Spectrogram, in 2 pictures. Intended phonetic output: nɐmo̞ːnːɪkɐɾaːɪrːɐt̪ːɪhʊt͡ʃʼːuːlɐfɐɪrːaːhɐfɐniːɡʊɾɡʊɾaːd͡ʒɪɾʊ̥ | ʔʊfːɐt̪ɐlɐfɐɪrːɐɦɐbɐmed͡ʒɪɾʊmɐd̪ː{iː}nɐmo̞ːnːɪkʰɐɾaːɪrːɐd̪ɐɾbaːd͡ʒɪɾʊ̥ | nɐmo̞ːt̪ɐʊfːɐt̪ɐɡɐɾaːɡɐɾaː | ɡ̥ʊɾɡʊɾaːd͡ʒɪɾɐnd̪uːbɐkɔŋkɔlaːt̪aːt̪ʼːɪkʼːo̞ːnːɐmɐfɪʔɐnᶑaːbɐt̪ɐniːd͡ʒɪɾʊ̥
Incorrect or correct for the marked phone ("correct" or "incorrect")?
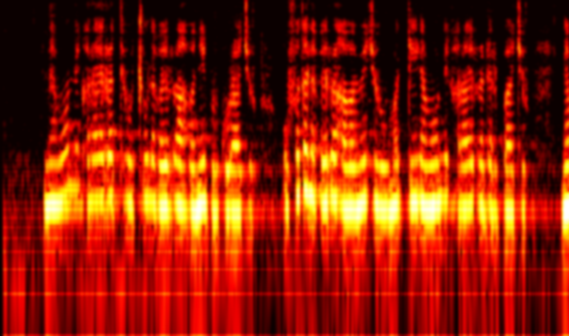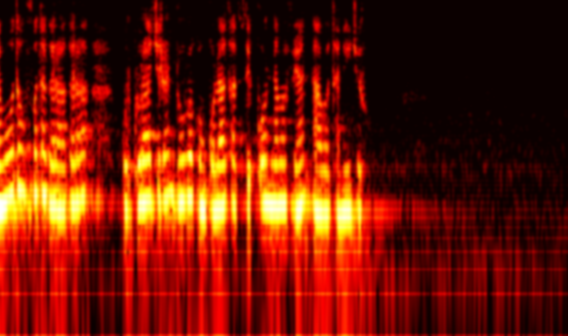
correct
